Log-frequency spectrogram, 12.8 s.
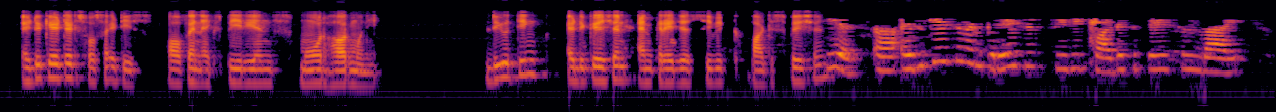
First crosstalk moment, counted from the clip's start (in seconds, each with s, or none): none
